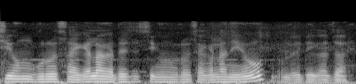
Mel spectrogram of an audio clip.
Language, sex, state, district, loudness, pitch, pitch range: Chakma, male, Tripura, Unakoti, -14 LUFS, 115 Hz, 110-120 Hz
